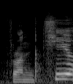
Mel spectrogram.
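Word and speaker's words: frontier: 즉시 예 쏜 티어 라고 발언한 수도 있지만 프런티어 라고 발음하는 살이 더 마치 박수 않기에 미국 사람들이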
